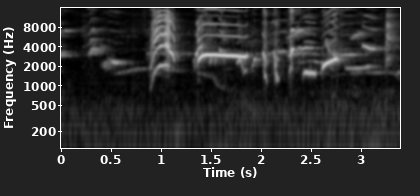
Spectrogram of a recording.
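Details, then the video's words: Agitated, excited song of an oriental magpie-robin, used to provoke other magpie-robins: varied loud whistles, a long sliding whistled note, rising slurs and sharp chipping notes, with a faint low hum underneath. "Burung Kacer Gacor Ngotot dan Emosi Suara Menggila Bongkar Isian."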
